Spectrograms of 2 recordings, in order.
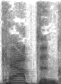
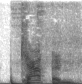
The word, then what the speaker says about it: Cap'n: And by the way, I'm pronouncing that correctly. It is not Captain Crunch. – Cap'n. – It's Cap apostrophe N.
